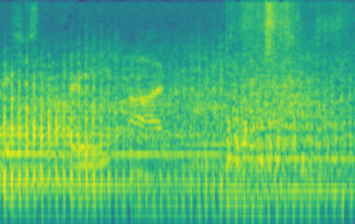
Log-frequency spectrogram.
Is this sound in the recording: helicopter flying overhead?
yes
